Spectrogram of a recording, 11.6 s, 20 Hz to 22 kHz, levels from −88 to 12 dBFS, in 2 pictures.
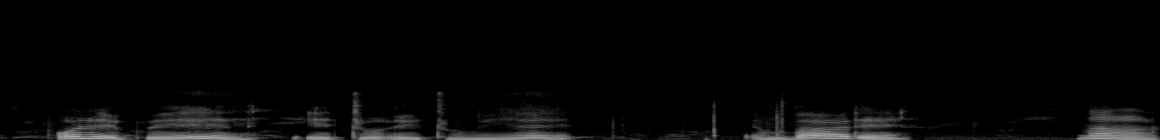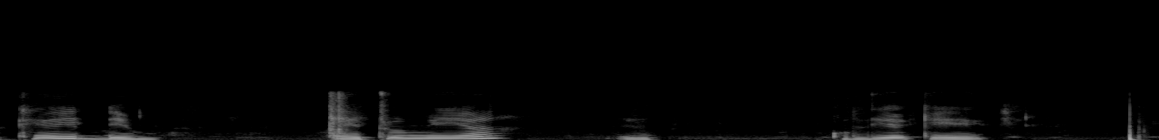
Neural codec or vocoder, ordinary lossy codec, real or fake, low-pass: codec, 16 kHz, 6 kbps, DAC; none; fake; none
